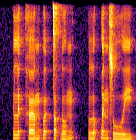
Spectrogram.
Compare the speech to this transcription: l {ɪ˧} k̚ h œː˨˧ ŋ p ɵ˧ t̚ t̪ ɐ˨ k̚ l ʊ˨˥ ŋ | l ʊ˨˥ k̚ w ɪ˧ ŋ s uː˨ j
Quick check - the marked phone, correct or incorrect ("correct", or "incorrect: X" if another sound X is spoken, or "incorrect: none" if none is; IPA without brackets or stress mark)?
correct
